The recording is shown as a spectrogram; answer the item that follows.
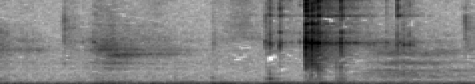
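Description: A glass culture tube clinking as it is lifted out of a crowded test-tube rack among other tubes, with a few faint ticks and one sharp clink about one and a half seconds in.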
